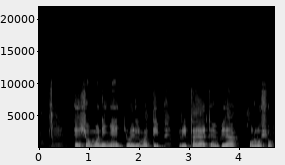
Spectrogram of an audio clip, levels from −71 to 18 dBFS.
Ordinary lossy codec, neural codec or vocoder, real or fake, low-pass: none; vocoder, 22.05 kHz, 80 mel bands, HiFi-GAN; fake; none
